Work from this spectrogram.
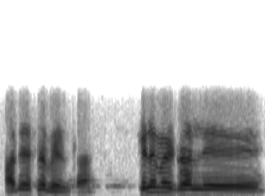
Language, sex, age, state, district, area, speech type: Kannada, male, 30-45, Karnataka, Udupi, rural, conversation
